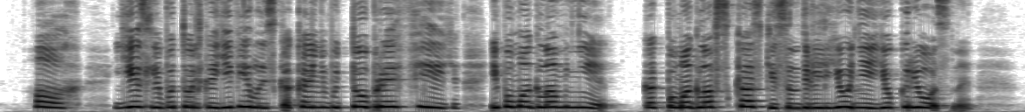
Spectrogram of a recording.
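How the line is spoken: Sobbing. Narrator (Russian): повторяла я сквозь рыдание

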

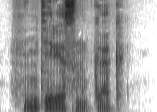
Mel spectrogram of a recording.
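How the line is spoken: Tired wry chuckle. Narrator (Russian): устало усмехнулся Гэндальф

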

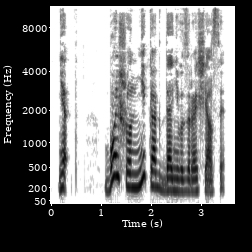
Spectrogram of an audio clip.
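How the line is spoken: Small ghost giggling. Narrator (Russian): хихикнуло маленькое привидение

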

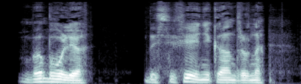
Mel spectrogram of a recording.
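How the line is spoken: Timid objection. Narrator (Russian): робко возразил Тимка

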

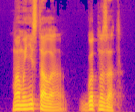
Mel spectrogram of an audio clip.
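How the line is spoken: Quiet child's voice. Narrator (Russian): тихо произнес мальчик

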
